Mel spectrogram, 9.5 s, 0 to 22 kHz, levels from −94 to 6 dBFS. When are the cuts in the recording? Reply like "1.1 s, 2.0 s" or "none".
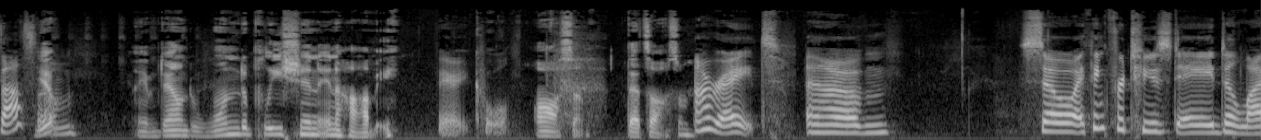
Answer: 6.0 s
